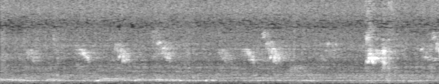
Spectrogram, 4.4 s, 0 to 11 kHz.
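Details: Wood pigeon in a spring garden, April 2019, giving low, soft, wavering coos through the first half, then quieter, while faint high twittering of other birds repeats above.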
